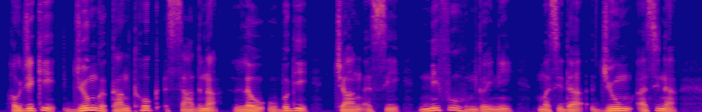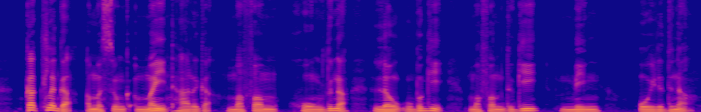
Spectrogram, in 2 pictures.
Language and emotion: Manipuri, neutral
